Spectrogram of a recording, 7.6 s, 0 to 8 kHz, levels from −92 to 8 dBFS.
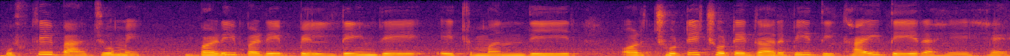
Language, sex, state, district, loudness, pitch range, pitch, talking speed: Hindi, female, Maharashtra, Mumbai Suburban, -15 LUFS, 180-210 Hz, 195 Hz, 135 wpm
